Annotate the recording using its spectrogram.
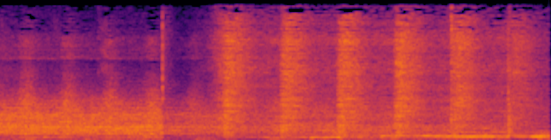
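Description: House music from a live club DJ set, with a steady beat of high percussion hits about two a second. About a second in the music briefly thins out and dips, then a held synth note comes in and rises in pitch near the end.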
